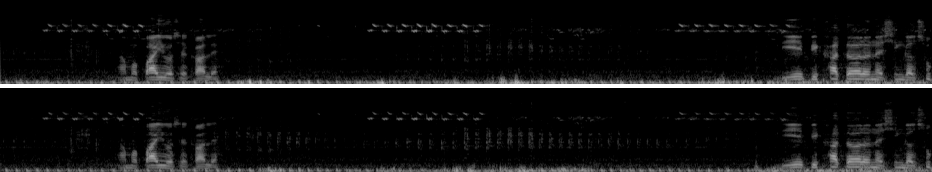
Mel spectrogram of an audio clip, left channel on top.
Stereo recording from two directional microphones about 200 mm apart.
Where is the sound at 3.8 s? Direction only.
60° left (ahead or behind).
